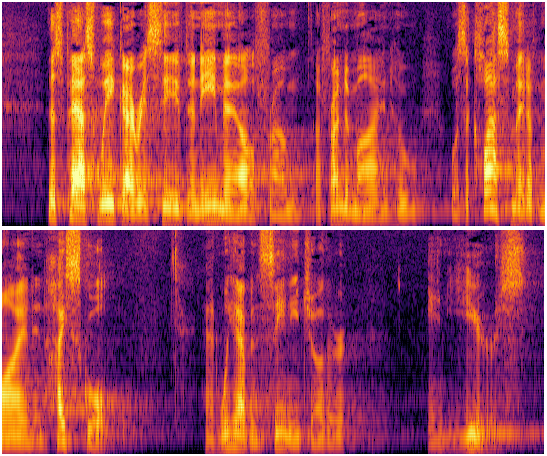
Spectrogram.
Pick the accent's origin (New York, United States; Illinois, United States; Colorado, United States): New York, United States; Yonkers; and of course, in my hometown in Yonkers at that time, where I was living growing up still.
